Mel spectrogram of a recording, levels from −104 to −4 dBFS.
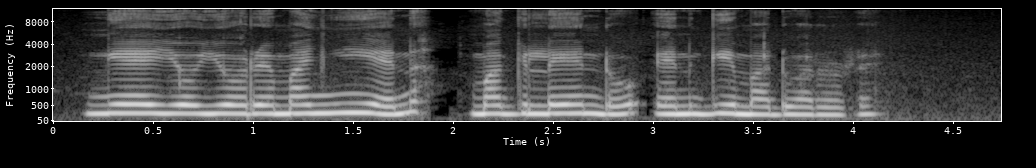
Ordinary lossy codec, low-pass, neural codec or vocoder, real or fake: none; none; none; real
